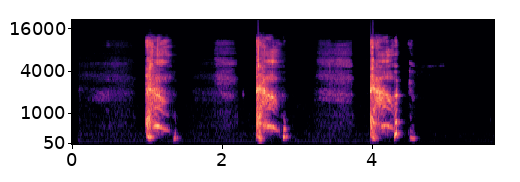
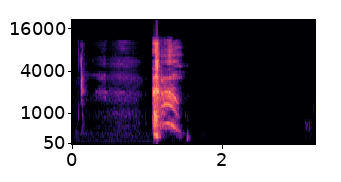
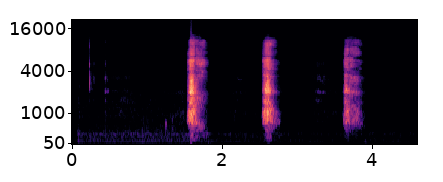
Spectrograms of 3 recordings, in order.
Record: {"three_cough_length": "5.6 s", "three_cough_amplitude": 32757, "three_cough_signal_mean_std_ratio": 0.34, "cough_length": "3.2 s", "cough_amplitude": 32767, "cough_signal_mean_std_ratio": 0.24, "exhalation_length": "4.6 s", "exhalation_amplitude": 31933, "exhalation_signal_mean_std_ratio": 0.21, "survey_phase": "beta (2021-08-13 to 2022-03-07)", "age": "45-64", "gender": "Female", "wearing_mask": "No", "symptom_cough_any": true, "symptom_runny_or_blocked_nose": true, "symptom_fatigue": true, "symptom_onset": "6 days", "smoker_status": "Ex-smoker", "respiratory_condition_asthma": false, "respiratory_condition_other": false, "recruitment_source": "REACT", "submission_delay": "0 days", "covid_test_result": "Positive", "covid_test_method": "RT-qPCR", "covid_ct_value": 26.6, "covid_ct_gene": "E gene", "influenza_a_test_result": "Negative", "influenza_b_test_result": "Negative"}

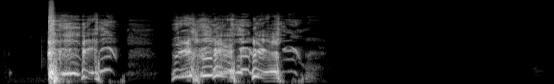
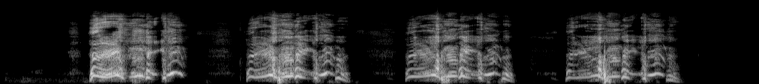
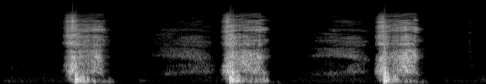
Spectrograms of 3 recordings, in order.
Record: {"cough_length": "5.5 s", "cough_amplitude": 32768, "cough_signal_mean_std_ratio": 0.43, "three_cough_length": "7.6 s", "three_cough_amplitude": 32680, "three_cough_signal_mean_std_ratio": 0.56, "exhalation_length": "4.9 s", "exhalation_amplitude": 32768, "exhalation_signal_mean_std_ratio": 0.35, "survey_phase": "beta (2021-08-13 to 2022-03-07)", "age": "18-44", "gender": "Male", "wearing_mask": "No", "symptom_none": true, "smoker_status": "Current smoker (1 to 10 cigarettes per day)", "respiratory_condition_asthma": false, "respiratory_condition_other": false, "recruitment_source": "REACT", "submission_delay": "1 day", "covid_test_result": "Negative", "covid_test_method": "RT-qPCR", "influenza_a_test_result": "Negative", "influenza_b_test_result": "Negative"}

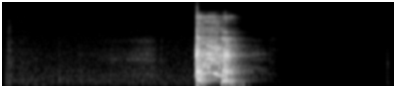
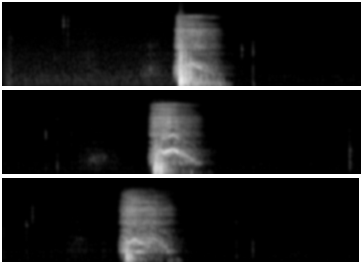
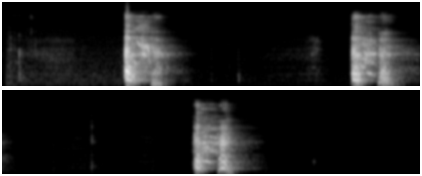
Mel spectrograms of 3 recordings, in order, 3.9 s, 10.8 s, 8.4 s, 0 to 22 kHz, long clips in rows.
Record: {"cough_length": "3.9 s", "cough_amplitude": 32768, "cough_signal_mean_std_ratio": 0.22, "exhalation_length": "10.8 s", "exhalation_amplitude": 32768, "exhalation_signal_mean_std_ratio": 0.16, "three_cough_length": "8.4 s", "three_cough_amplitude": 32768, "three_cough_signal_mean_std_ratio": 0.2, "survey_phase": "beta (2021-08-13 to 2022-03-07)", "age": "45-64", "gender": "Male", "wearing_mask": "No", "symptom_none": true, "smoker_status": "Ex-smoker", "respiratory_condition_asthma": true, "respiratory_condition_other": false, "recruitment_source": "REACT", "submission_delay": "2 days", "covid_test_result": "Negative", "covid_test_method": "RT-qPCR", "influenza_a_test_result": "Negative", "influenza_b_test_result": "Negative"}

